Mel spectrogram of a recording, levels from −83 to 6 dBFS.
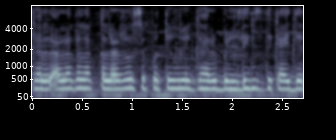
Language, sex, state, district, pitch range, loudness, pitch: Hindi, female, Jharkhand, Sahebganj, 225-240 Hz, -22 LUFS, 235 Hz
